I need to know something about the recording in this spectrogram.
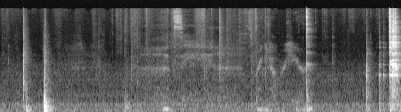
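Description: Craft supplies being handled on a work desk: a handful of sharp taps and knocks as hard pieces are picked up and set down, with soft paper rustling and sliding in between. The loudest knocks fall about a second in and again just before the end.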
